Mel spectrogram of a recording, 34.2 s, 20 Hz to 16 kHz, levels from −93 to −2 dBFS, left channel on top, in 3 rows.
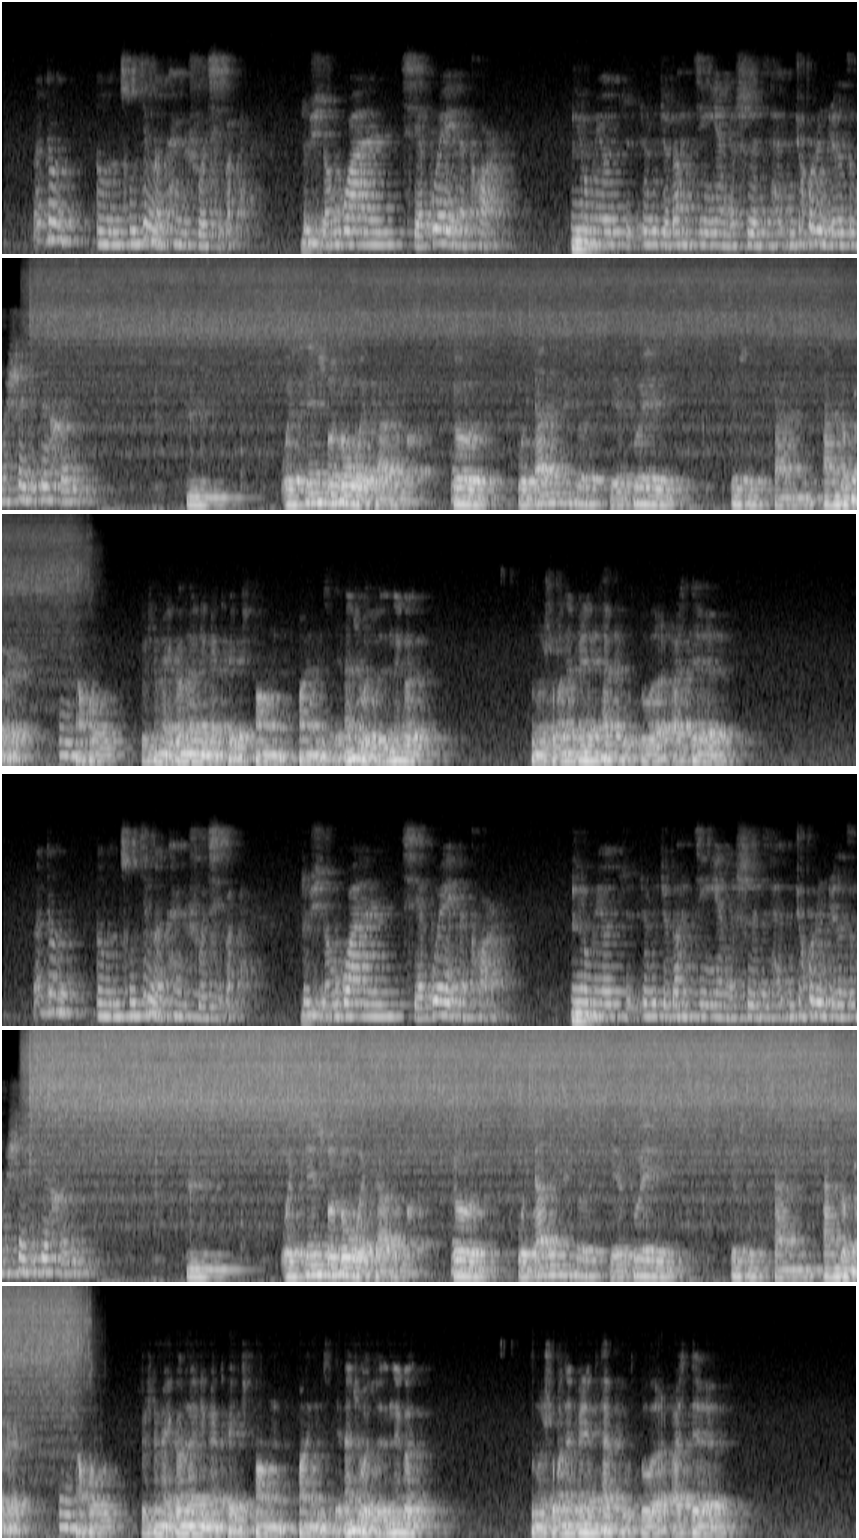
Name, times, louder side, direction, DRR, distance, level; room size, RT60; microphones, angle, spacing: voice 1, 0.4-0.9 1.3-3.3 4.0-6.6 7.6-12.5 17.4-17.6 23.5-23.9, right 1 dB, 15° left, 0 dB, 4.1 m, -31 dB
Water tap faucet / Sink (filling or washing), 11.6-24.1, right 13 dB, 65° right, 1.1 m, -31 dB
voice 2, 13.9-14.3 15.1-16.9 17.4-17.8 18.3-20.3 21.1-23.0 23.8-24.3 24.7-28.3 29.8-32.4, right 1 dB, 30° right, 4 dB, 3.2 m, -24 dB
25.0 x 17.0 x 8.5 m, 0.83 s
head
